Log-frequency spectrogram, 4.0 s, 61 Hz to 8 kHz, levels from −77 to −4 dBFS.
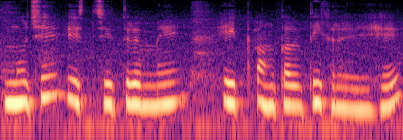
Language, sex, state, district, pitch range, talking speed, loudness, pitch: Hindi, female, Madhya Pradesh, Dhar, 205-230 Hz, 135 wpm, -15 LUFS, 220 Hz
